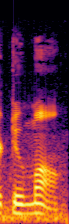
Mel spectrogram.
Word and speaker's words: Dumas: In fact, I'm sure the last two are pronounced Sean Hooker and Alexander Dumas.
